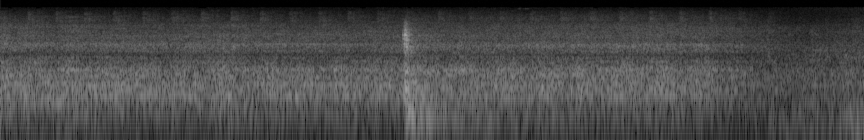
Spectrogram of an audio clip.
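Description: Steady street noise of traffic and vehicle engines, with one brief sharp click about two seconds in.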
